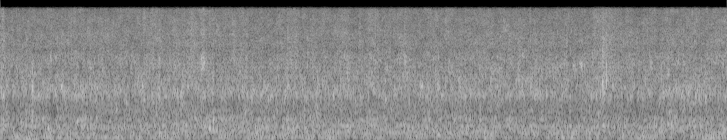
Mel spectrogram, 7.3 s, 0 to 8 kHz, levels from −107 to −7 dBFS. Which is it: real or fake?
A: fake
